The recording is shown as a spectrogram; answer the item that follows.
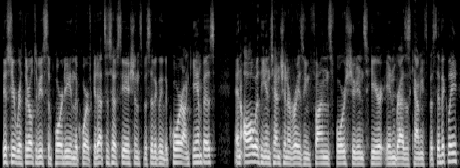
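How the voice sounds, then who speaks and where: A man's voice: mid-range voice, steady tone, quick pace, warm tone. A man, a guest on a sports radio show, upbeat and promotional about a fundraiser. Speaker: guest, alumni club president-elect.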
